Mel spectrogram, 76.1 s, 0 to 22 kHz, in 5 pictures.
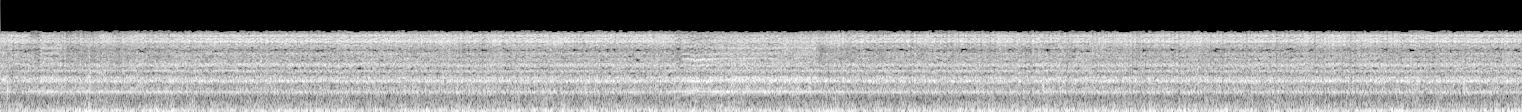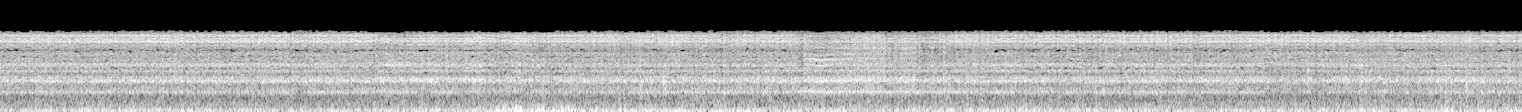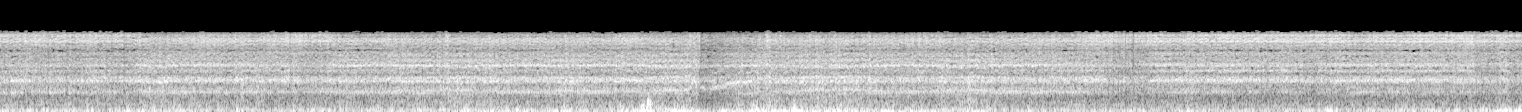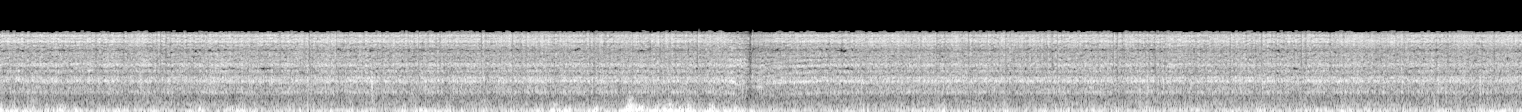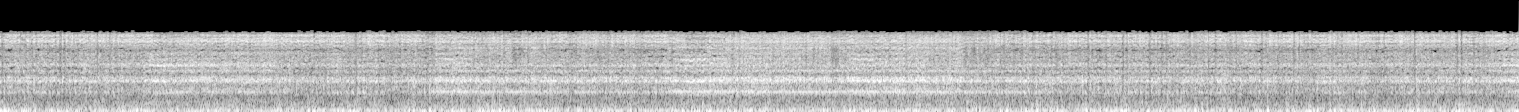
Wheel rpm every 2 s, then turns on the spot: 160, 160, 160, 160, 160, 160, 160, 160, 160, 160, 160, 160, 160, 160, 160, 160, 160, 160, 150, 150, 160, 160, 160, 160, 160, 160, 140, 160, 160, 160, 160, 160, 160, 160, 160, 160, 160, 160.
none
